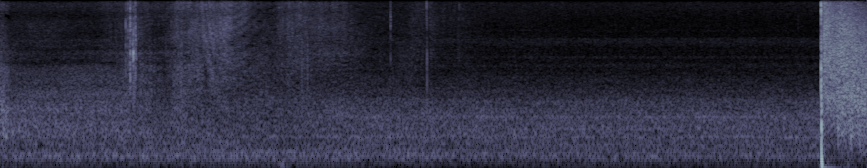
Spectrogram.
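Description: The fuse of a Keller Pyro Cracker firecracker hissing steadily as it burns down, with a faint click about a second in.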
